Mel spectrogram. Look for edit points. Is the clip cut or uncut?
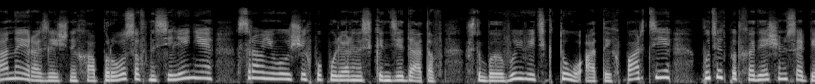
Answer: uncut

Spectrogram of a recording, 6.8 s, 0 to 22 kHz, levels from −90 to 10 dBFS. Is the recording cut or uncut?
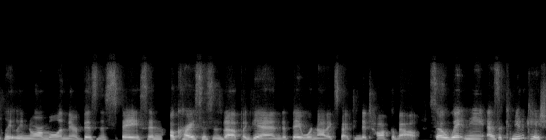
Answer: cut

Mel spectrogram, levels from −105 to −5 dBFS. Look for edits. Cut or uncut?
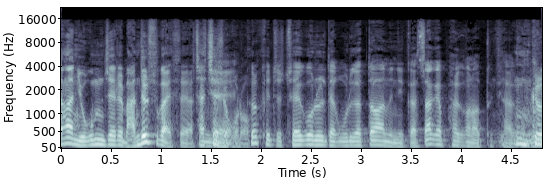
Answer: uncut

